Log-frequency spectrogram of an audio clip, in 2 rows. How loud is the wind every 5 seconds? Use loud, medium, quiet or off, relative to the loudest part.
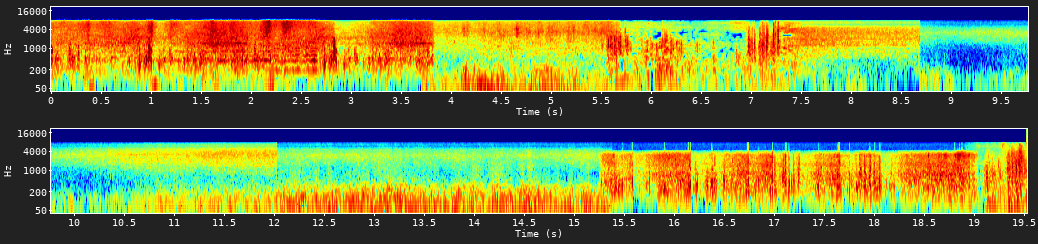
loud, medium, medium, loud.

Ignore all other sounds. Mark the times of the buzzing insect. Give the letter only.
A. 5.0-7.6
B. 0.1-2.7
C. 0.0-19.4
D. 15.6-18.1
B.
